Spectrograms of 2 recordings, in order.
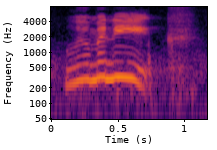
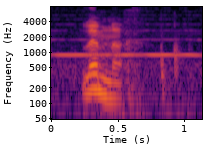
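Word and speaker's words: Luimneach: Luminique. I wish I could click on this and it would pronounce it for me. Oh, I can help. Limnach.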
